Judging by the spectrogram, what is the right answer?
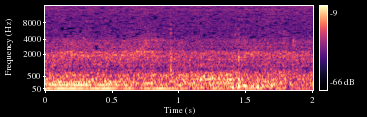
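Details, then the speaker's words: Miele Incognito dishwasher with F-08 error, previously circulating 10 seconds then pausing: quiet steady low hum running on without on-off cycling as water fills; circulation pump running continuously and normally. "but i think it's continually circulating now as it fills in more water we should hear it shooting around even more and more there we go here's some water"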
